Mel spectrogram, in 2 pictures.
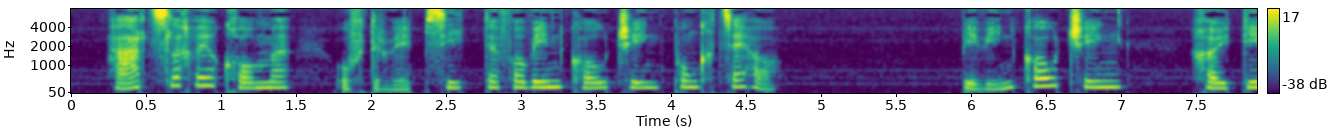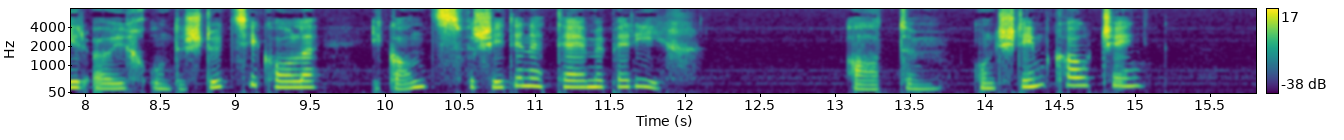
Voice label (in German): Begruessung auf Website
